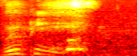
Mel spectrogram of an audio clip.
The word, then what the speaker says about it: rupees: I thought it's P, rupee! – It's rupees.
